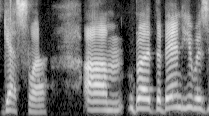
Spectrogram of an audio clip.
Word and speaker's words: Gessle: and by the way, his name is spelled Gessle. I thought it was Per Gessle for the longest time, but no, it's Gessle.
